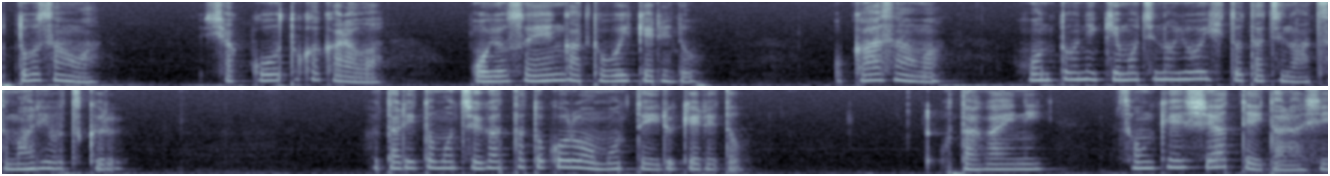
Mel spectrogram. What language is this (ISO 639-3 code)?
jpn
